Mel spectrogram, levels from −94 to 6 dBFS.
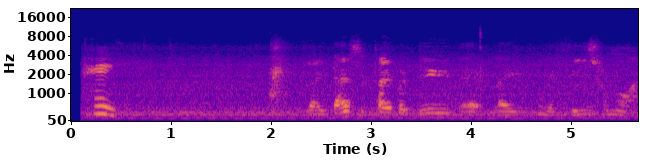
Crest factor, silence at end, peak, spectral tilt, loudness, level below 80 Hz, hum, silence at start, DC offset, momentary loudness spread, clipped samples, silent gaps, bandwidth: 24 dB; 0 s; -14 dBFS; -5 dB/octave; -35 LUFS; -84 dBFS; none; 0.1 s; under 0.1%; 21 LU; under 0.1%; none; 9.6 kHz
